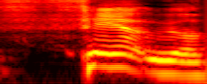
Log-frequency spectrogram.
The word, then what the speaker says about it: Färöer: Die korrekte Aussprache ist die Färöer, Betonung auf der ersten Silbe.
